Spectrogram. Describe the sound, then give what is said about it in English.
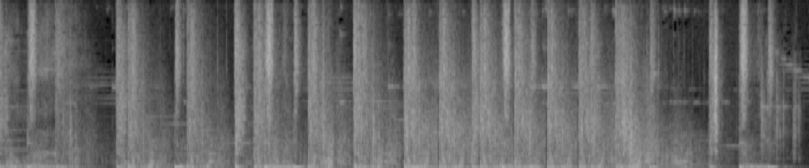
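Rapid gunfire as a gun is fired repeatedly and emptied at a deserted firing range: many loud, sharp shots in dense bursts, with brief gaps between volleys. “He reloads and empties the clip, an intense, anguished look on his face.”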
